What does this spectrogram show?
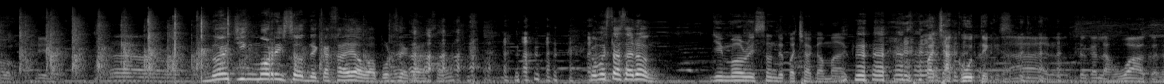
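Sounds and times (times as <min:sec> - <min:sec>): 
applause: 0:00.0 - 0:04.4
speech: 0:00.4 - 0:11.6
laughter: 0:03.8 - 0:06.2, 0:08.4 - 0:11.2.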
